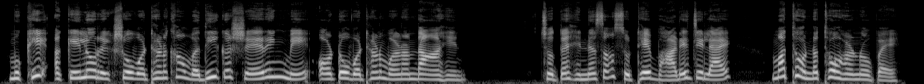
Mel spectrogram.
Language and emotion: Sindhi, happy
